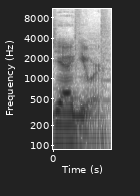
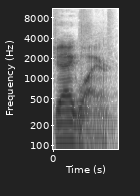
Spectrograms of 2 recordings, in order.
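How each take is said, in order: First: The word is said with a British pronunciation. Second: The word is said with an American pronunciation. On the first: "It just sounded more appropriate to say" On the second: "for most of my life, I pronounced it as"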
